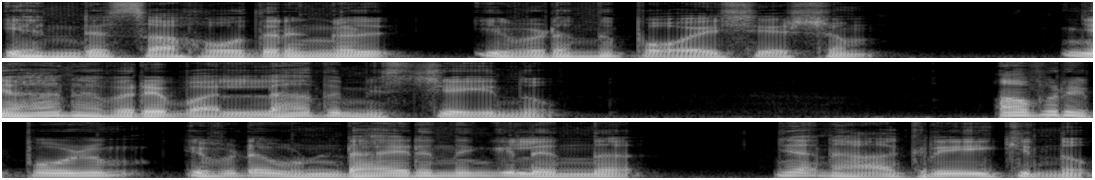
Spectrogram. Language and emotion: Malayalam, sad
